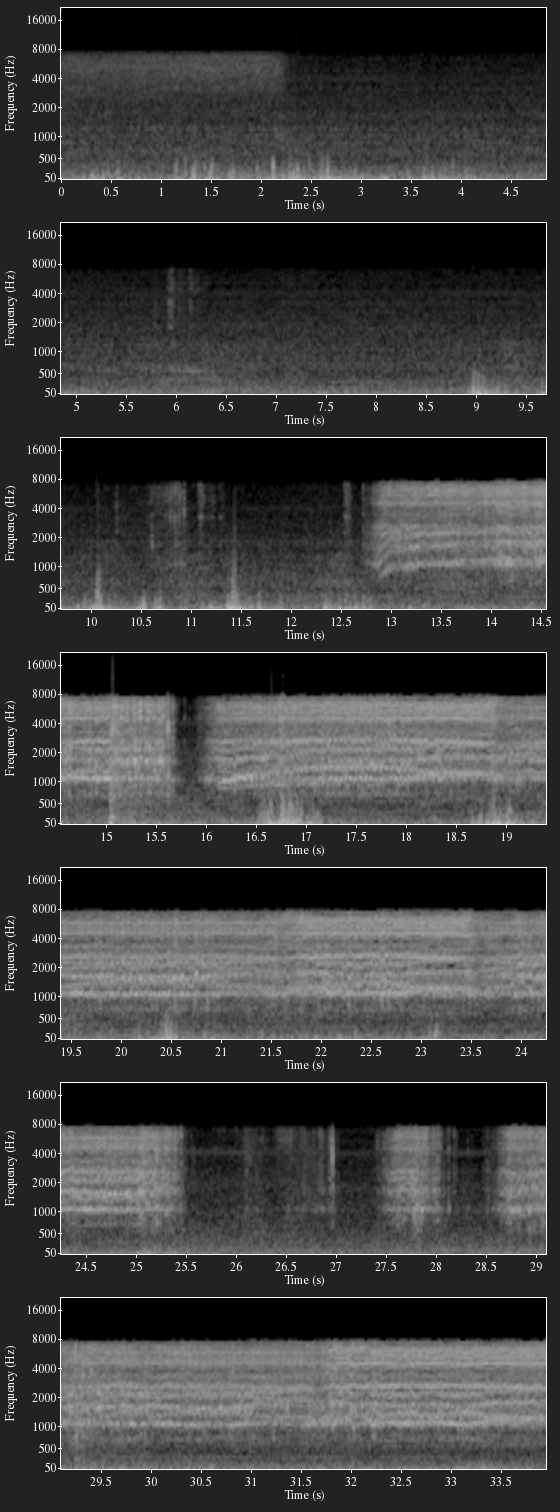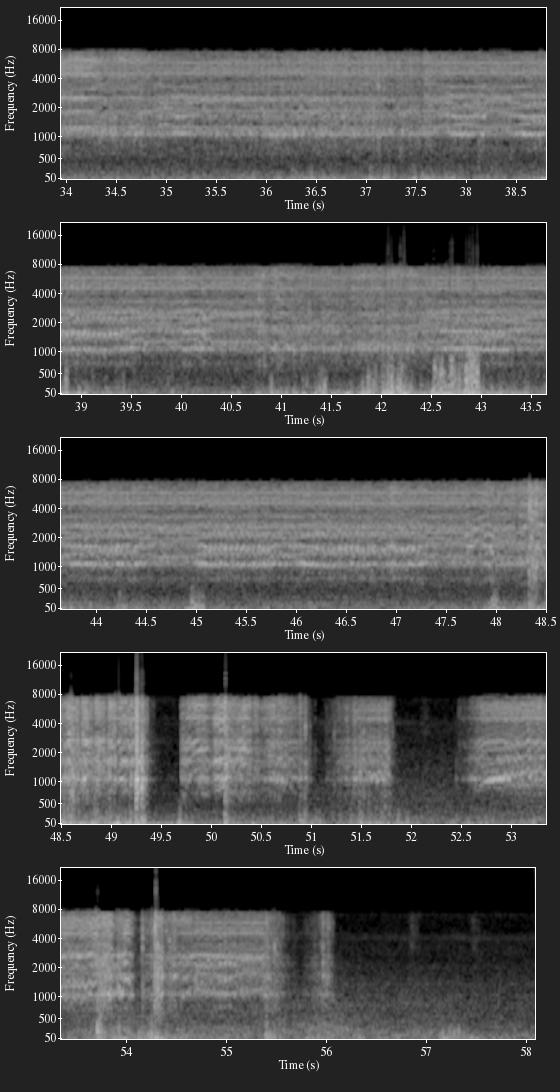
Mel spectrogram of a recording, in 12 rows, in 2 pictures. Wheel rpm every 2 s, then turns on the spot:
0, 0, 0, 0, 0, 0, 80, 120, 150, 160, 160, 160, 100, 20, 100, 160, 160, 160, 160, 160, 160, 160, 160, 160, 140, 80, 110, 90, 0.
none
